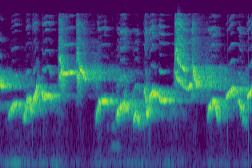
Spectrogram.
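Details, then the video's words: Sabang-line white-rumped shama in full loud song, a sharp-voiced stream of whistled slurs and rising and falling notes, broken by high bright bursts, continuous with no background sounds. "murai batu gacor murai sabang suara tajam"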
